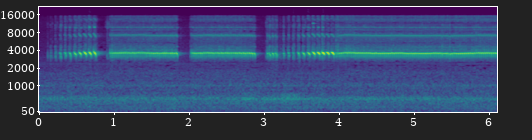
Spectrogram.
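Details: Chirping cricket: a steady, high, shrill trill that pulses into rapid chirps at the start, breaks off briefly three times, then runs on continuously.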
